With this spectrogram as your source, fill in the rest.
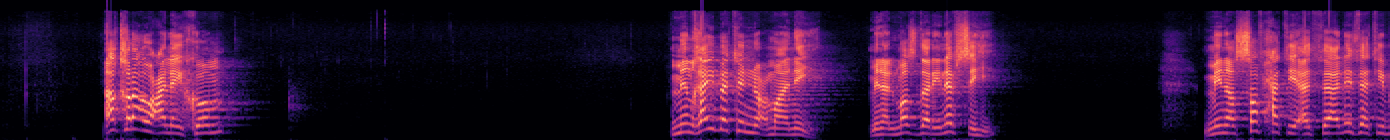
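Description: An elderly man recites in a melodic, chanting voice close to a microphone, pausing between phrases.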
